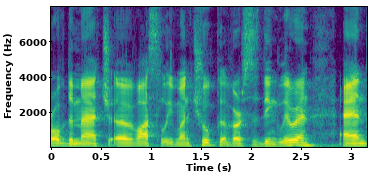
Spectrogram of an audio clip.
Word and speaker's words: Vasyl: It seems that I've constantly been spelling it Vasyl Ivanchuk when it's actually Vasyl. It's the Ukrainian version of the name, and it's the one, of course, he himself prefers.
